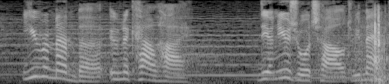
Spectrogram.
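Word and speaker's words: Unukalhai: that world a useless void you remember unakalhai the unusual child we met during our troubles with a warring that's how you pronounce his name he explained the fate of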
